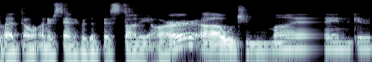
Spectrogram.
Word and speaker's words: Vistani: The Vishtani, you said? Yes, and it is Vistani.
